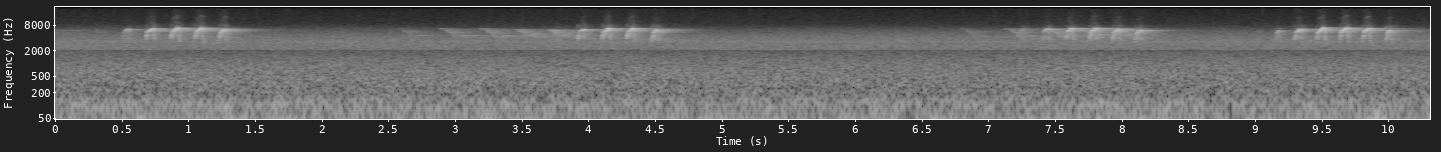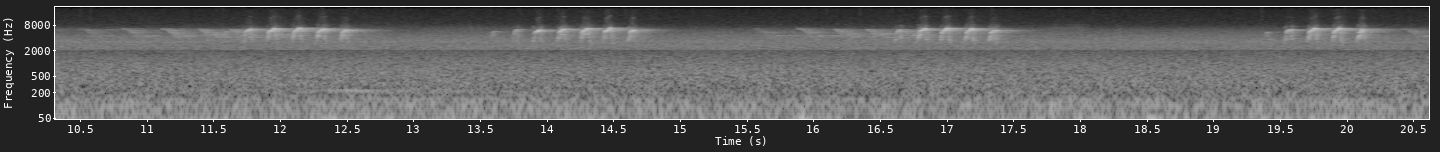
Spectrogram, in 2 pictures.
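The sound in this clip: Streaked Xenops calling, about eight short, high, thin trilled bursts at regular intervals over a steady hiss of background noise.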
